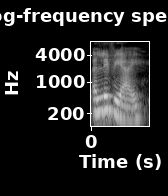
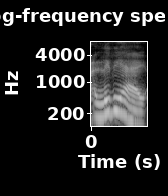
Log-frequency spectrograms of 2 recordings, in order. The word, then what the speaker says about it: Olivier: Sorry, I just needed to say it's pronounced Olivier. Oh, Olivier.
